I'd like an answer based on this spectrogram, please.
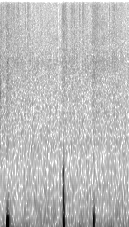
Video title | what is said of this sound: Online Class: How to Use Dried Flowers in UV Resin Jewelry for Beginners - Michaels | you can hear that that it's cured on the top because that's the part that's closest to the light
